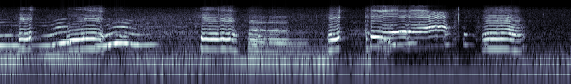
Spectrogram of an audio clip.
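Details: An infant son hiccups and laughs loudly, with high-pitched bursts of voice like fussing, crying and laughing sounds in a small room: infant vocalization.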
